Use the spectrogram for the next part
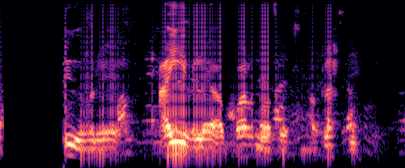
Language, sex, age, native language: Icelandic, male, 13, Icelandic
